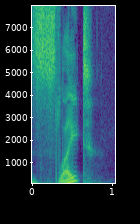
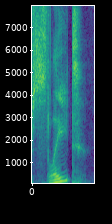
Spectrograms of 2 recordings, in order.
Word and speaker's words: Slate: Red Slight? Or Slate? It's spelled like Slay with a T at the end.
